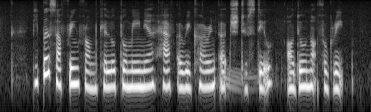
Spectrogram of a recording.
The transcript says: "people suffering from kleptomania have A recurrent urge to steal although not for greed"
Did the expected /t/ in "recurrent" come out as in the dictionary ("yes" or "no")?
yes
